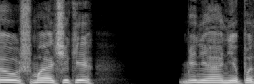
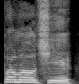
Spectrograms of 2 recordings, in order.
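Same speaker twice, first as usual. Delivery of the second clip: sharp, louder, higher shush; cutting old man's hush; 7 semitones higher, 4 dB louder, slower than usual. A narrator's reading. Old uncle silences his nephew, sharp and loud. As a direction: cut the boy off short. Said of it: "оборвал его старик".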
